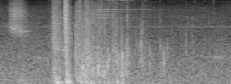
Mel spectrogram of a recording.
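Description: Rock shatters with a loud crunch.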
